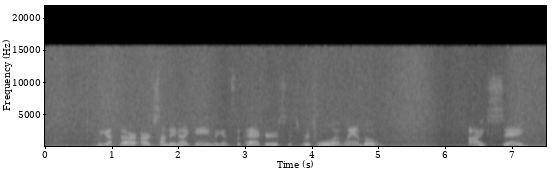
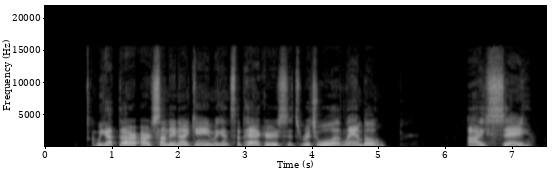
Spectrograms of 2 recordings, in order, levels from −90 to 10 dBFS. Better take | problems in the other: second | hiss; loud; throughout; 3 dB below the speech

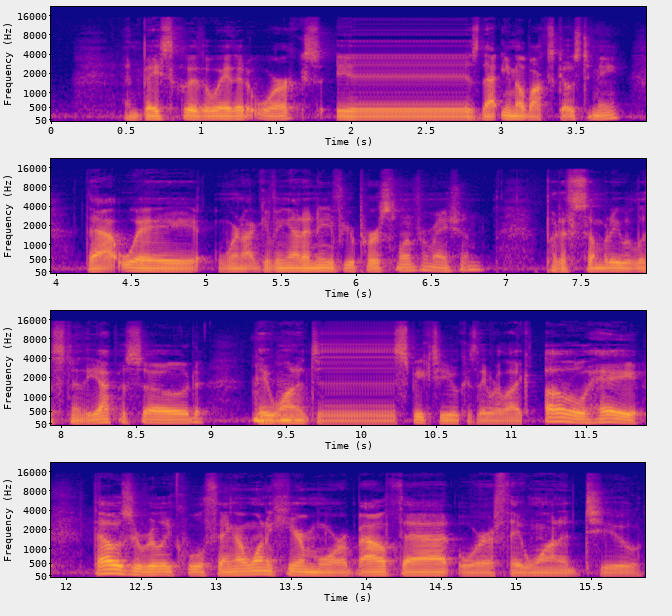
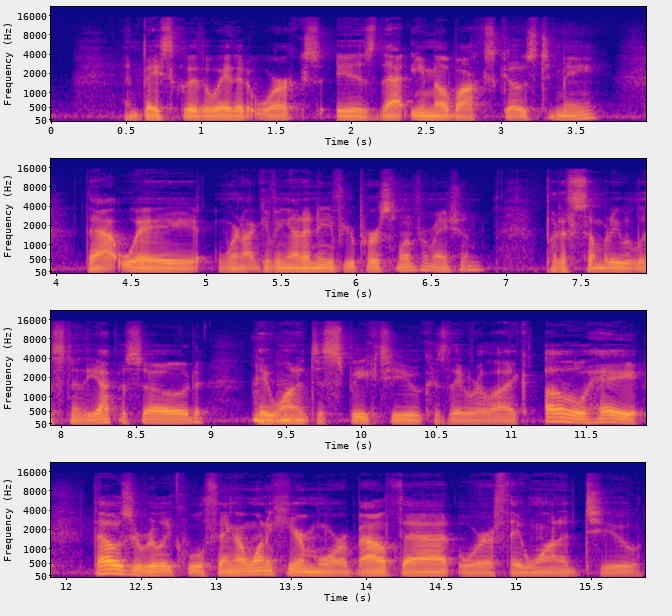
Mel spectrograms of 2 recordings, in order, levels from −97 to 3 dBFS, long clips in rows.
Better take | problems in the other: second | audio freezing; at 2 s for 0.5 s and at 10 s

